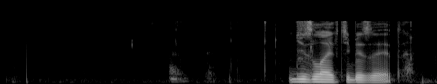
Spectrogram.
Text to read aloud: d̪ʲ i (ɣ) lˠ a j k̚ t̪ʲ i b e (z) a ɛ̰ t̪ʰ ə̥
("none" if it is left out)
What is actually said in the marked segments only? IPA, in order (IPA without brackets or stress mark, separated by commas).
z, z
